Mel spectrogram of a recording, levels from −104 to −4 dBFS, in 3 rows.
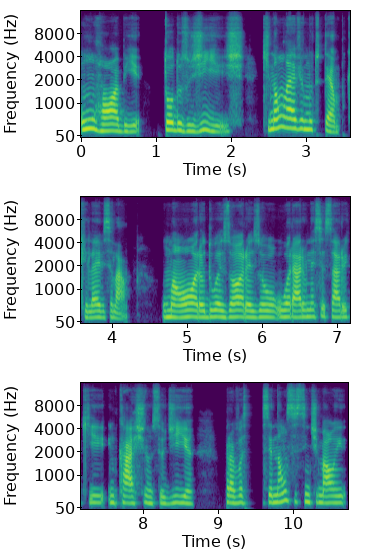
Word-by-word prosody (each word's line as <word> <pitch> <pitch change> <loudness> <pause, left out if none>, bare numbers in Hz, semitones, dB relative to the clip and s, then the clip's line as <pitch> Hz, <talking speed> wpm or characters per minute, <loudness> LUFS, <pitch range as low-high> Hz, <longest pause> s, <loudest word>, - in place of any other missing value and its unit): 1, 255 +3 +5
hobby 190 -3 +3 0.3
todos 210 -4 +4
os 180 - -1
dias? 180 -3 -2 0.3
Que - - -5
não 265 +4 +5
leve 265 -2 +5
muito 235 0 0
tempo, 175 -6 -1
que 175 - -7
leve, 175 +1 -1
sei 180 0 -5
lá, - - -3 0.4
1, 185 -1 +2
hora 190 0 +4
ou - - -1
2, 190 -1 0
horas, 190 -1 +2
ou 185 -1 -1
o 190 - -2
horário 185 0 +2
necessário 190 -1 -3
que 200 +2 -7
encaixe 195 0 +1
no 185 - -3
seu 180 0 -6
dia, 185 0 -3 0.4
pra 200 -2 +1
você 185 +1 -6
não 215 +5 +1
se 255 -4 -5
sentir 215 -1 -4
mal 195 0 +2
e 195 0 -6
190 Hz, 195 wpm, -22 LUFS, 180-205 Hz, 0.4 s, 1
